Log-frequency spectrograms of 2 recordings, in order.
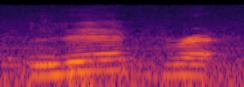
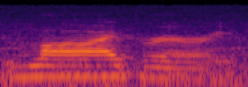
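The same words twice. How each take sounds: First: The first syllable has a short 'i' sound. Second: The first syllable has a long 'i' sound. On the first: The speaker calls it wrong. "say you said li, you would say library" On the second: The speaker calls it right. "I said li or lie, right? So let me try library"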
